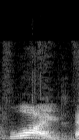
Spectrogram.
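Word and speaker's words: white: ice cream ऐसे ही बोलेंगे ऐसे बोलेंगे व्हाइट एस साइलेंट वही कलर ओह अंग्रेज तो ध्यान रखना भैया के जब भी दुबली के बाद ह आई वो ह हमेशा साइलेंट पड़ा जाएगा उसकी कोई आवाज़ नहीं है समझ गए घुस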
